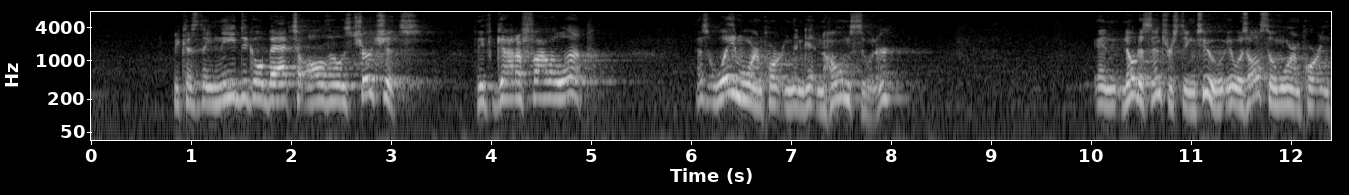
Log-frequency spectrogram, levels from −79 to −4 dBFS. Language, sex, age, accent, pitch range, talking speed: English, male, 30-49, American, 140-185 Hz, 155 wpm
